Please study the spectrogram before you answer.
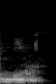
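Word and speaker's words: mu: इसको प्रोनाउंस करते हैं म्यू, MEW।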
